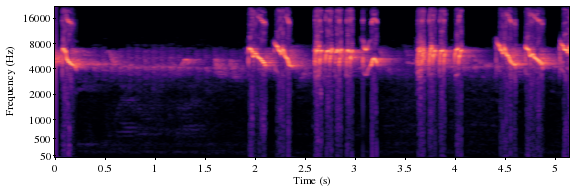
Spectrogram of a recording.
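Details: White-eye singing in the ngalas style, a recording meant to prompt other white-eyes to sing; very high, sharp chirps and slurred whistles in bursts after a faint, thin trilling opening.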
